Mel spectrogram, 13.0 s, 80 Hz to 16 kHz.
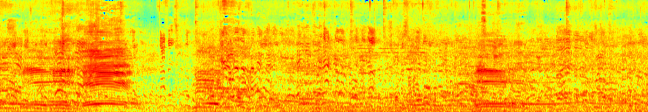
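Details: Sahiwal bull calves at a livestock market in Cox's Bazar, Bangladesh, on 8 November 2025: drawn-out harmonic moos near the start, again around four seconds and near ten seconds, over steady crowd chatter and bargaining voices.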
